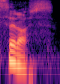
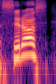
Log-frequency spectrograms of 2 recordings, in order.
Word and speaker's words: Syros: obviously the Kia cyos oros how do you pronounce that that's SOS SOS the Kia SOS the Land Rover Defender OCTA which I drove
